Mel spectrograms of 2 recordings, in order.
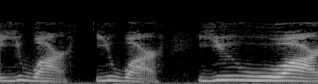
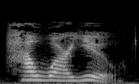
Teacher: here are some phrases where there's a little W sound between the two words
